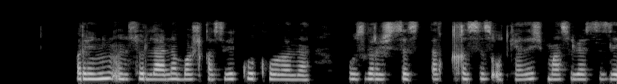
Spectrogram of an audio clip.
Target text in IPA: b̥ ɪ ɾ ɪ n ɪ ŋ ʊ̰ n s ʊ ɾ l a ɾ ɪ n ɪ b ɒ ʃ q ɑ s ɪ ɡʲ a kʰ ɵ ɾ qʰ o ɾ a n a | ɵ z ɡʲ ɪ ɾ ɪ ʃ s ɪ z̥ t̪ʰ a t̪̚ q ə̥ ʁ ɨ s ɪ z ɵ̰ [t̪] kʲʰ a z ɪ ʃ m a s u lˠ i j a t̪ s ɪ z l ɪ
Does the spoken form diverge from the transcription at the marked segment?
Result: no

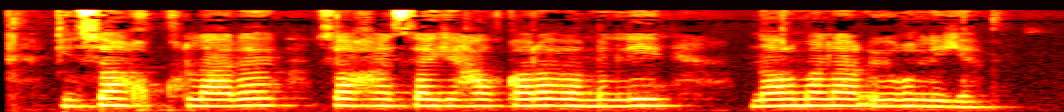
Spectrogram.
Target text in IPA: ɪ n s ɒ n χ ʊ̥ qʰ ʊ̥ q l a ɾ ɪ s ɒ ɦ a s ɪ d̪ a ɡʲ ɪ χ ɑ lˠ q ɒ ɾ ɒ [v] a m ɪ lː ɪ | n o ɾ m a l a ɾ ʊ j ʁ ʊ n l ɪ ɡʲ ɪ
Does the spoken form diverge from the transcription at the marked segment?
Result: no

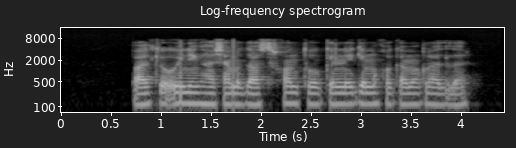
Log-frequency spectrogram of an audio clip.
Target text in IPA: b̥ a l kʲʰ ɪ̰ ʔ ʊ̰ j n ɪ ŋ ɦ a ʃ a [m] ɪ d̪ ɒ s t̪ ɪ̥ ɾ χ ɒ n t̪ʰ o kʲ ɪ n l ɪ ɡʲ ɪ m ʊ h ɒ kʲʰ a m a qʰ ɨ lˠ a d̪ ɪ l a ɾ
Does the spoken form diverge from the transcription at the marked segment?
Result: no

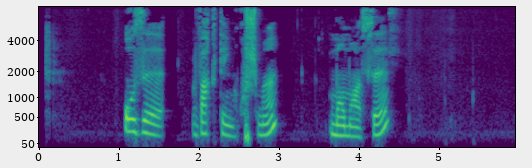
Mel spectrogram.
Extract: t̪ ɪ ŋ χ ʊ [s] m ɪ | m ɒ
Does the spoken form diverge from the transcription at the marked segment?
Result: yes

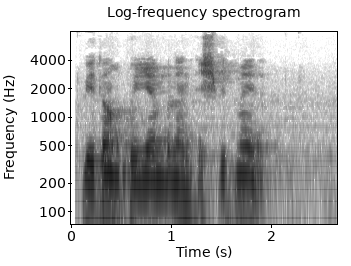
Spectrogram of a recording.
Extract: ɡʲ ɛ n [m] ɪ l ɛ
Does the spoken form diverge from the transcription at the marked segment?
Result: yes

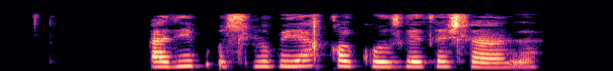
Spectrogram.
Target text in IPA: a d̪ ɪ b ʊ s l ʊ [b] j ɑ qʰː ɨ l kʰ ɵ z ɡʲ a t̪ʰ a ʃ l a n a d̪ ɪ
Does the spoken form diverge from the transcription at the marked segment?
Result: no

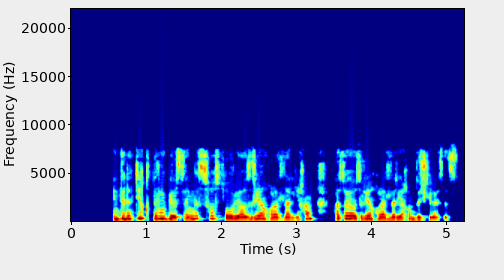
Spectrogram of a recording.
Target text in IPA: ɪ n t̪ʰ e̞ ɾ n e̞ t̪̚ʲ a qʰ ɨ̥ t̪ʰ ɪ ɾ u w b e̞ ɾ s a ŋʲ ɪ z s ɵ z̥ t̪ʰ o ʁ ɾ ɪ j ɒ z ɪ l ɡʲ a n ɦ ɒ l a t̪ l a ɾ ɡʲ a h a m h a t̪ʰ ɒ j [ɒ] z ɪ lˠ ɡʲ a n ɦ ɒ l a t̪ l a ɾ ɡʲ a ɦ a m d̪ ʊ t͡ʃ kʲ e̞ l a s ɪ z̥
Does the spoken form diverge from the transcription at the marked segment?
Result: no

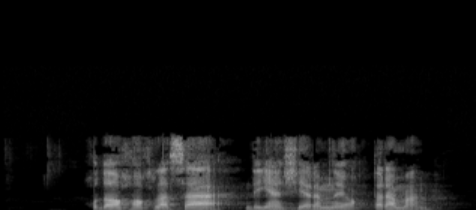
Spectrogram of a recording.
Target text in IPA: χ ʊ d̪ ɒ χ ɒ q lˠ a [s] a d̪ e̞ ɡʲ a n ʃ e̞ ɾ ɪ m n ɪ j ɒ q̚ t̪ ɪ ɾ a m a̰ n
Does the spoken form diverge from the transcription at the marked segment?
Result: no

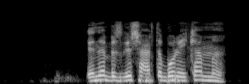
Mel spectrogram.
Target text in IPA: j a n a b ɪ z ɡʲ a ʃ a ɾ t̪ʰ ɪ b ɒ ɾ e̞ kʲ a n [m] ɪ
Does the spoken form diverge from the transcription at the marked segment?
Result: no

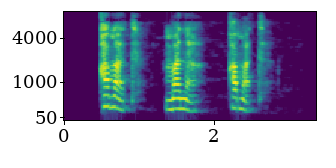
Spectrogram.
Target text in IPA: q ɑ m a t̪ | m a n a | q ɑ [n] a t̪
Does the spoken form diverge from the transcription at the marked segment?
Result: yes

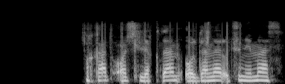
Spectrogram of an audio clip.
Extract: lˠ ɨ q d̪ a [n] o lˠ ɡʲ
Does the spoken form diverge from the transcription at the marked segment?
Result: no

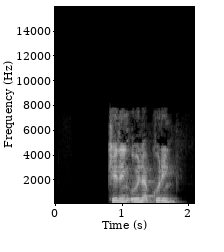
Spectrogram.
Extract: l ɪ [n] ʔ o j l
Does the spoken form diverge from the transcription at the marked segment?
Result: yes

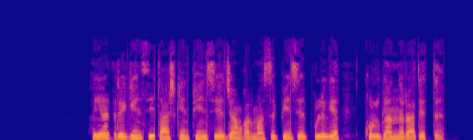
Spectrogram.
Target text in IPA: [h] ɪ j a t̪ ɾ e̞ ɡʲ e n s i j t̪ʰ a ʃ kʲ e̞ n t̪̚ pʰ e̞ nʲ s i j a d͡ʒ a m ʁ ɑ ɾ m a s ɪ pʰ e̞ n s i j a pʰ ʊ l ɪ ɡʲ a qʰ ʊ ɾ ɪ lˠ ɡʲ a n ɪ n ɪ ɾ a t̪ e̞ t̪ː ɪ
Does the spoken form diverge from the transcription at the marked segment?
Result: no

